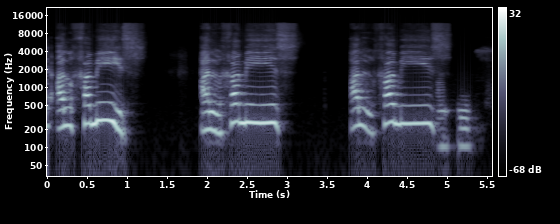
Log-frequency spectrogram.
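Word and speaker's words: الخميس: चलें अब इसके बाद चलते हैं, अरबिआ के बाद है अल खमीस। अल खमीस। अल खमीस। अल खमीस कमीज के वजन पर है, खबीस के वजन पर है, तो ये आसान है हमारे लिए।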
